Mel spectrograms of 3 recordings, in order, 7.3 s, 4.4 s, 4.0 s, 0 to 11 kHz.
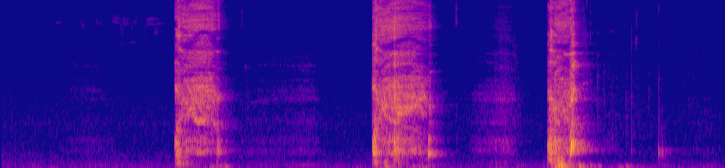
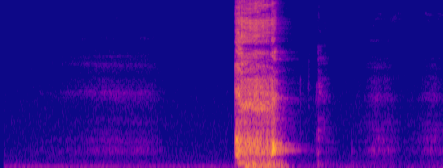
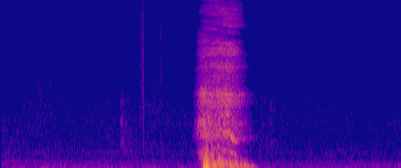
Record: {"three_cough_length": "7.3 s", "three_cough_amplitude": 10929, "three_cough_signal_mean_std_ratio": 0.31, "cough_length": "4.4 s", "cough_amplitude": 9920, "cough_signal_mean_std_ratio": 0.25, "exhalation_length": "4.0 s", "exhalation_amplitude": 4167, "exhalation_signal_mean_std_ratio": 0.24, "survey_phase": "beta (2021-08-13 to 2022-03-07)", "age": "45-64", "gender": "Female", "wearing_mask": "No", "symptom_cough_any": true, "symptom_runny_or_blocked_nose": true, "symptom_shortness_of_breath": true, "symptom_sore_throat": true, "symptom_abdominal_pain": true, "symptom_diarrhoea": true, "symptom_fatigue": true, "symptom_fever_high_temperature": true, "symptom_change_to_sense_of_smell_or_taste": true, "symptom_loss_of_taste": true, "symptom_onset": "4 days", "smoker_status": "Never smoked", "respiratory_condition_asthma": false, "respiratory_condition_other": false, "recruitment_source": "Test and Trace", "submission_delay": "3 days", "covid_test_result": "Positive", "covid_test_method": "RT-qPCR", "covid_ct_value": 20.9, "covid_ct_gene": "N gene"}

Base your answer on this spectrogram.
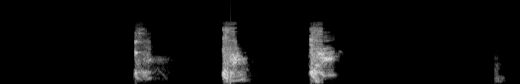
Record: {"three_cough_length": "5.2 s", "three_cough_amplitude": 32767, "three_cough_signal_mean_std_ratio": 0.26, "survey_phase": "beta (2021-08-13 to 2022-03-07)", "age": "18-44", "gender": "Male", "wearing_mask": "No", "symptom_none": true, "smoker_status": "Never smoked", "respiratory_condition_asthma": false, "respiratory_condition_other": false, "recruitment_source": "REACT", "submission_delay": "3 days", "covid_test_result": "Negative", "covid_test_method": "RT-qPCR"}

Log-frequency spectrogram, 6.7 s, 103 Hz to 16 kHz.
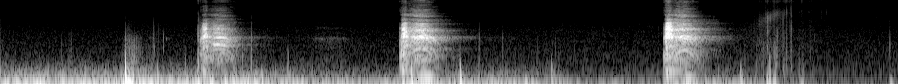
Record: {"three_cough_length": "6.7 s", "three_cough_amplitude": 4746, "three_cough_signal_mean_std_ratio": 0.49, "survey_phase": "alpha (2021-03-01 to 2021-08-12)", "age": "45-64", "gender": "Female", "wearing_mask": "No", "symptom_none": true, "smoker_status": "Ex-smoker", "respiratory_condition_asthma": false, "respiratory_condition_other": false, "recruitment_source": "REACT", "submission_delay": "1 day", "covid_test_result": "Negative", "covid_test_method": "RT-qPCR"}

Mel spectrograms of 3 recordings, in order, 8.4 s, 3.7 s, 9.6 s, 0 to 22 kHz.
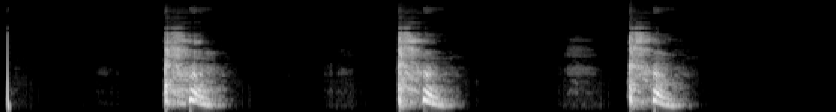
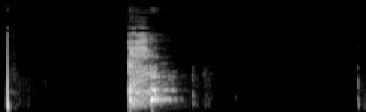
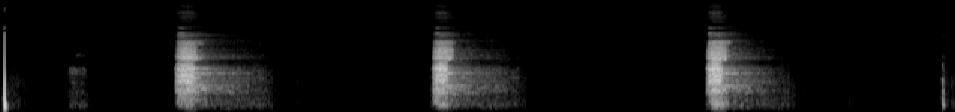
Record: {"three_cough_length": "8.4 s", "three_cough_amplitude": 29845, "three_cough_signal_mean_std_ratio": 0.28, "cough_length": "3.7 s", "cough_amplitude": 28167, "cough_signal_mean_std_ratio": 0.23, "exhalation_length": "9.6 s", "exhalation_amplitude": 25882, "exhalation_signal_mean_std_ratio": 0.2, "survey_phase": "beta (2021-08-13 to 2022-03-07)", "age": "45-64", "gender": "Female", "wearing_mask": "No", "symptom_runny_or_blocked_nose": true, "symptom_other": true, "symptom_onset": "2 days", "smoker_status": "Never smoked", "respiratory_condition_asthma": false, "respiratory_condition_other": false, "recruitment_source": "Test and Trace", "submission_delay": "1 day", "covid_test_result": "Negative", "covid_test_method": "RT-qPCR"}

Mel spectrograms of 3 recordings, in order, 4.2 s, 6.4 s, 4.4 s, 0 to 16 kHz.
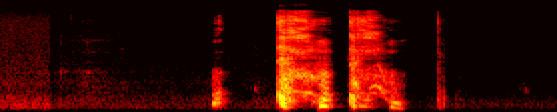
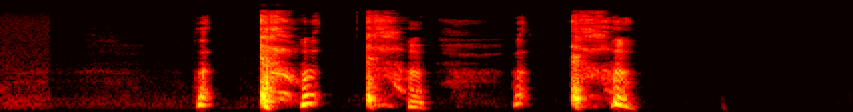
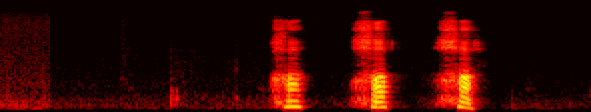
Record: {"cough_length": "4.2 s", "cough_amplitude": 25225, "cough_signal_mean_std_ratio": 0.27, "three_cough_length": "6.4 s", "three_cough_amplitude": 21722, "three_cough_signal_mean_std_ratio": 0.27, "exhalation_length": "4.4 s", "exhalation_amplitude": 17348, "exhalation_signal_mean_std_ratio": 0.24, "survey_phase": "beta (2021-08-13 to 2022-03-07)", "age": "65+", "gender": "Female", "wearing_mask": "No", "symptom_none": true, "symptom_onset": "12 days", "smoker_status": "Ex-smoker", "respiratory_condition_asthma": false, "respiratory_condition_other": false, "recruitment_source": "REACT", "submission_delay": "2 days", "covid_test_result": "Negative", "covid_test_method": "RT-qPCR"}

